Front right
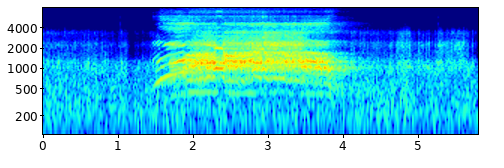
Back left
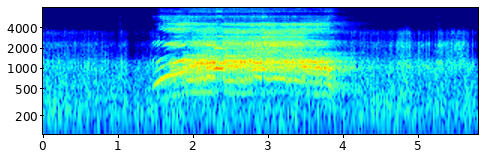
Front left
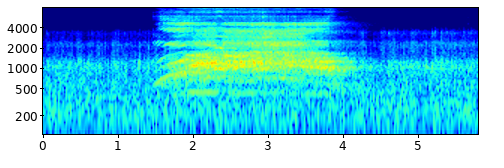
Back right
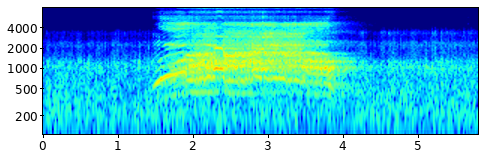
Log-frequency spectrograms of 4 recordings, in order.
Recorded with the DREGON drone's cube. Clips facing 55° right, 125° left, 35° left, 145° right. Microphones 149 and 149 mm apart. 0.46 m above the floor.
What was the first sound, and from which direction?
A scream, 170° right.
